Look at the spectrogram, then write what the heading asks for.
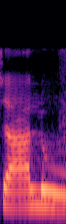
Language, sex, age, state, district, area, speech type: Hindi, female, 45-60, Bihar, Begusarai, rural, read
